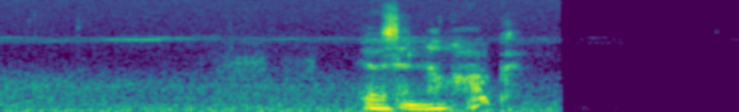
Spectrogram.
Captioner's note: object bangs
